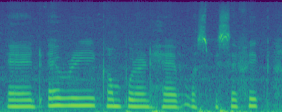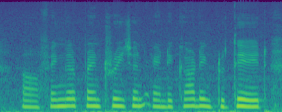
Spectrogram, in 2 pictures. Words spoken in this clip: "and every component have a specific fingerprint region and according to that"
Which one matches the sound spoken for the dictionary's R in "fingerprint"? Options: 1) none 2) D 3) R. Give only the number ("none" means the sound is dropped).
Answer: 3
